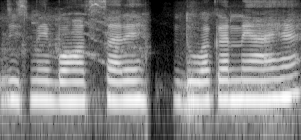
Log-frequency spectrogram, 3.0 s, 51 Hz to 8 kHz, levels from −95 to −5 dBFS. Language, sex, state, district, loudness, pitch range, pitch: Hindi, female, Chhattisgarh, Raipur, -15 LUFS, 210-220 Hz, 220 Hz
